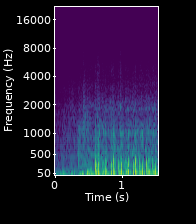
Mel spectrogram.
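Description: Suzuki V-Strom motorcycle engine firing up on a mountain road, a low rumble that starts and settles into a loud, close, rapidly pulsing idle.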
